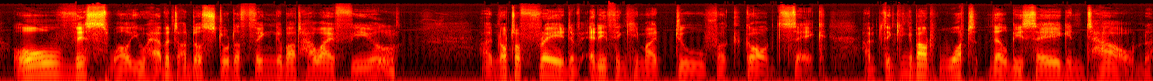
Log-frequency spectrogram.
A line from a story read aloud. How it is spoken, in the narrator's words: said Lance irritably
